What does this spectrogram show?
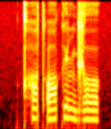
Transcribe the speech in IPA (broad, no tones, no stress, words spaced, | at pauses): kʰɔtʼɔky nd͡ʒo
